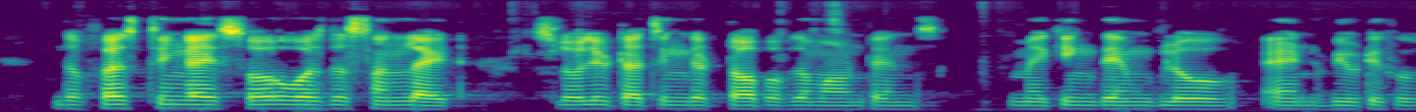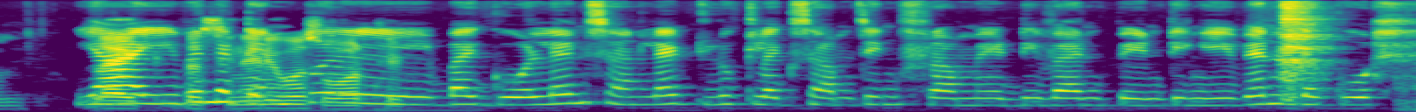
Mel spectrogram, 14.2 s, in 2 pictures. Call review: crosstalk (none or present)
present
